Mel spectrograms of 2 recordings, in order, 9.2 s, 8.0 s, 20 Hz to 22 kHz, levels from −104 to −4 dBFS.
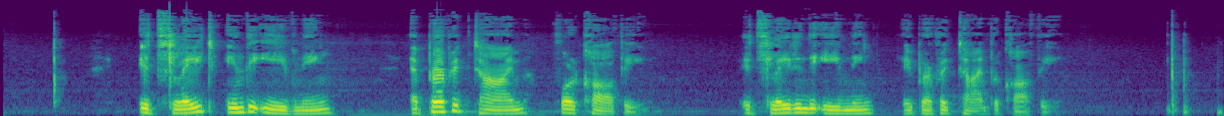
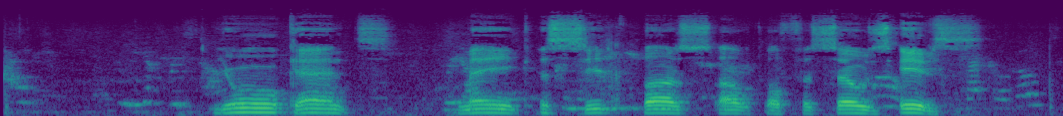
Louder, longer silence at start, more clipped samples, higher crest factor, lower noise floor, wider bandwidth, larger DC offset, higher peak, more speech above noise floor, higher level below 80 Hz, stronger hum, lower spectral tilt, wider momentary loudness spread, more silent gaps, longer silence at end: first, -17 LUFS vs -37 LUFS; first, 1.05 s vs 0.05 s; neither; about the same, 18 dB vs 20 dB; second, -69 dBFS vs -73 dBFS; first, 15 kHz vs 13.5 kHz; neither; first, 0 dBFS vs -20 dBFS; first, 53 dB vs 36 dB; first, -56 dBFS vs -76 dBFS; neither; first, -5.5 dB/octave vs -4 dB/octave; first, 22 LU vs 16 LU; neither; second, 0 s vs 0.2 s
